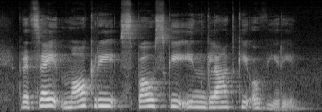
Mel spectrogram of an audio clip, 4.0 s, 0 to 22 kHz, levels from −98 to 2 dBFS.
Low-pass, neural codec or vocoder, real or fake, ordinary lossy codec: none; none; real; none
